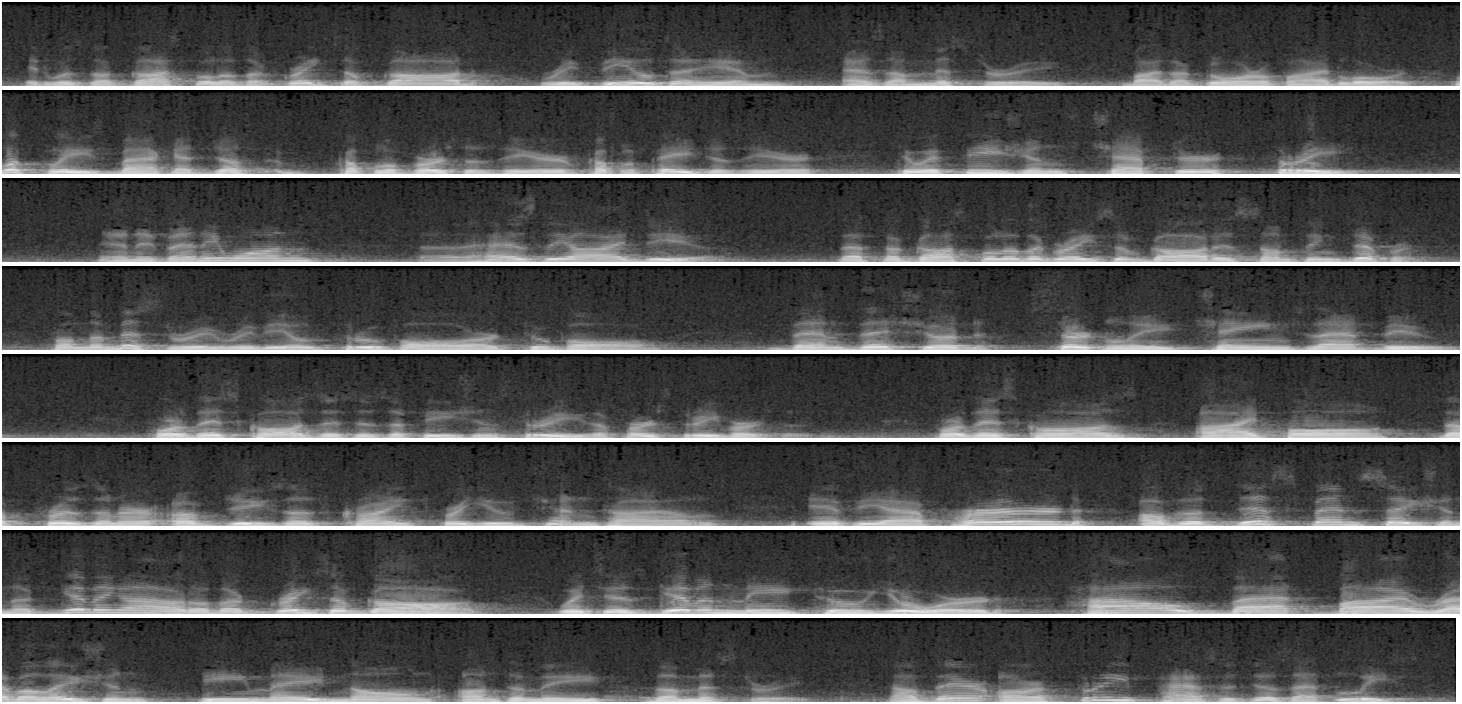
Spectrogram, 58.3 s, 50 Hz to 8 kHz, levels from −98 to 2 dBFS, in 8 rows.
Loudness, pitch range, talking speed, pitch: -19 LUFS, 125-170 Hz, 140 wpm, 150 Hz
